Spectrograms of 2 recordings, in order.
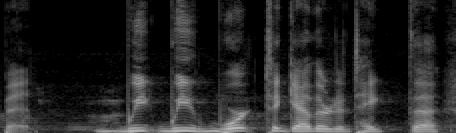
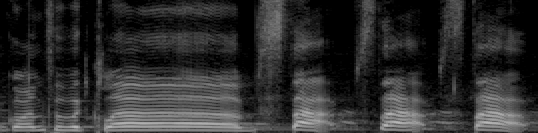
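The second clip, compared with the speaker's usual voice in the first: hyped; 6 semitones higher, slower than usual. Retold or imitated. Imitating her hype.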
